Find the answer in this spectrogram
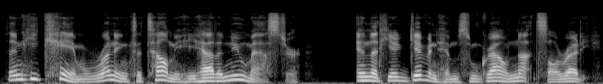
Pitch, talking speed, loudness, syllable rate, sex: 155 Hz, 220 wpm, -17 LUFS, 5.2 syllables/s, male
